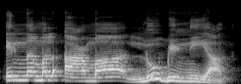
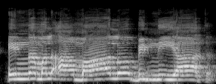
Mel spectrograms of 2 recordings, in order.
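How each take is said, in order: First: Slow انما الاعمال بالنیات with a clean Arabic ending; correct Arabic. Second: Slow انما الاعمال بالنیات in the clerics' majhool style, ending لامالو; wrong reading. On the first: Correcting the clerics' hadith recitation, slow and precise. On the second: Mocking how clerics recite the hadith, slow majhool. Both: Shown as a demonstration. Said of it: "یہ لفظ ہی غلط ہے".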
